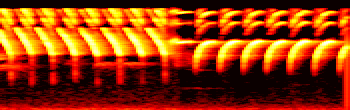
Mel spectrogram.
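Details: Canary singing a lure song meant to set other canaries singing: a fast run of steep downward-sweeping notes, then a slower series of bright arched whistles repeated about three times a second.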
